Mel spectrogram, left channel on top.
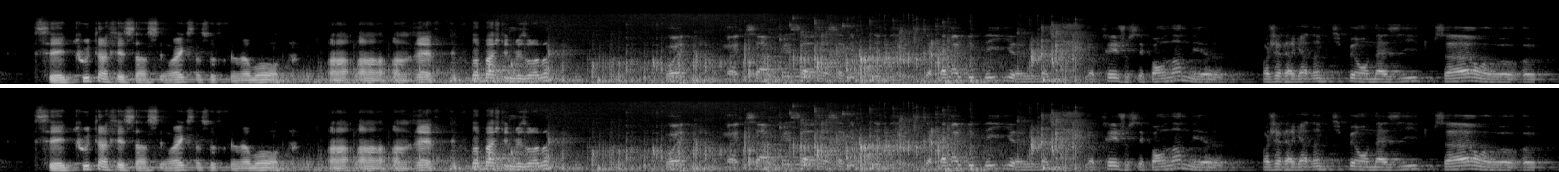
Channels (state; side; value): identical; both; correlation 1.00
